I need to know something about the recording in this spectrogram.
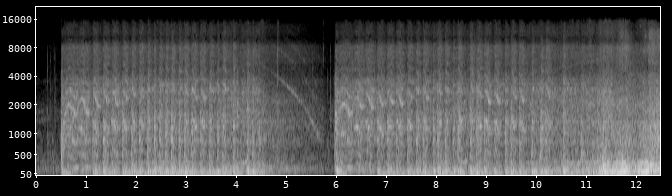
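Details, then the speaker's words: First start of new S&J 4.7 stroker engine, oil pre-primed: cranks and catches twice, then a fast, even high idle, aiming to hold 1800 rpm for 15 minutes; plenty of oil pressure, no knocking or ticking. "First start, S&J 4.7 stroker. It's already been primed. We should have instant oil pressure. Going to start it and maintain 1800 RPMs for 15 minutes."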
